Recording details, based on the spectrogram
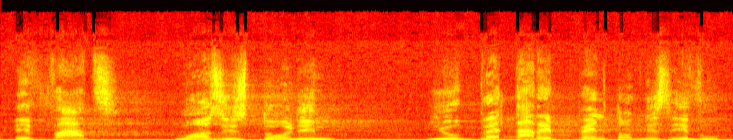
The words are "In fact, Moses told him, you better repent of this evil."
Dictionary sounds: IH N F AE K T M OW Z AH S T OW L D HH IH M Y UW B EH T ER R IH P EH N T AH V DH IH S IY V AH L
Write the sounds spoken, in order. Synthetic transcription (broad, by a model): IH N F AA K T M OW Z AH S T OW L D HH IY M Y UW B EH T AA R IH P EH N T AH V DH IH S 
